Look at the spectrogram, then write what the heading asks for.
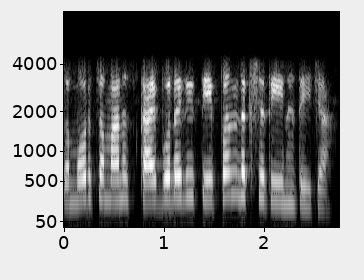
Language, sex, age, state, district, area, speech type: Marathi, female, 30-45, Maharashtra, Hingoli, urban, conversation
